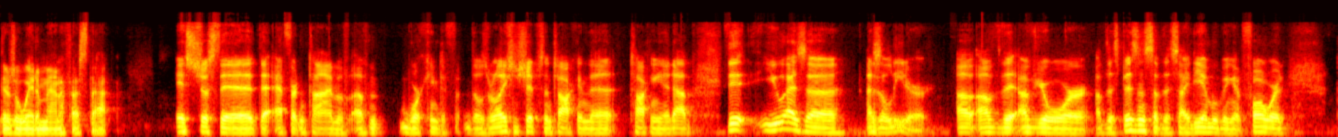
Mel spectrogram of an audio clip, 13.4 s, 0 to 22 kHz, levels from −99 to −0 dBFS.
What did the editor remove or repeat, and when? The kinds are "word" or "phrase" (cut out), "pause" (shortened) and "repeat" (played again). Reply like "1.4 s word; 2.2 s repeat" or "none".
none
